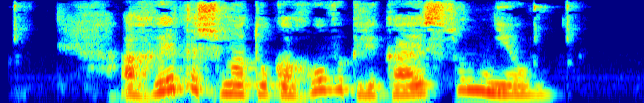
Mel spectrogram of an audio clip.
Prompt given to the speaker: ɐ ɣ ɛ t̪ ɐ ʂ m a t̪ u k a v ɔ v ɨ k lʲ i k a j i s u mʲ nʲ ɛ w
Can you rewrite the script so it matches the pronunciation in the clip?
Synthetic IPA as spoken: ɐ ɣ ɛ t̪ ɐ ʂ m a t̪ u k a ɣ ɔ v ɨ k lʲ i k a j ɛ s u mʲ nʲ ɛ w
